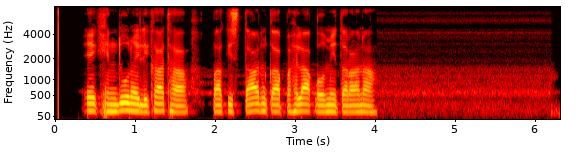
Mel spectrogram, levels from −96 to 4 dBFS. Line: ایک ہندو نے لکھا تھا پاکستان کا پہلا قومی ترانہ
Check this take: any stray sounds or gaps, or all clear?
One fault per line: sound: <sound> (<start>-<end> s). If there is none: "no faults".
no faults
